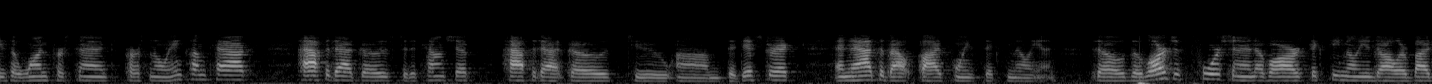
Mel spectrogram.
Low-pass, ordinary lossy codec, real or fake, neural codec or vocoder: 7.2 kHz; AAC, 16 kbps; real; none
